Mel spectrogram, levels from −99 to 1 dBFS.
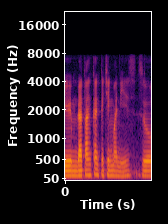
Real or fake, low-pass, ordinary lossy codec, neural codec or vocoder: real; none; none; none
